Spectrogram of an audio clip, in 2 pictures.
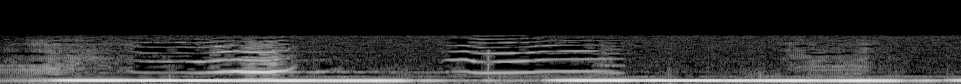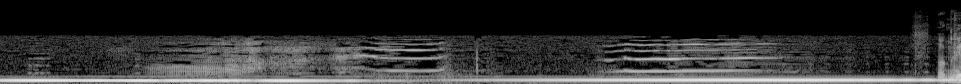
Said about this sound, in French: Par exemple, un mélange de bruits, c'est un sonar militaire de très basse fréquence avec un son de baleine mélangé.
